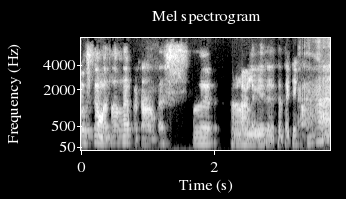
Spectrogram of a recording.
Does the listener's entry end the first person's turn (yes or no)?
yes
